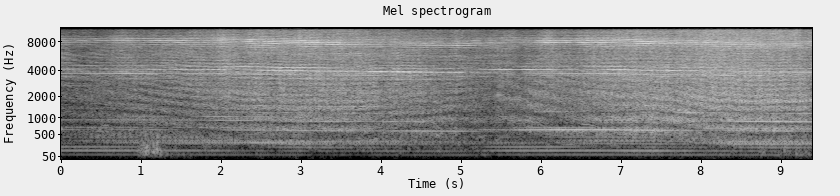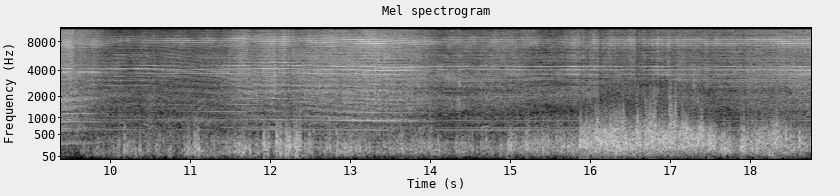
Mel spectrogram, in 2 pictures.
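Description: A model helicopter's engine whines loudly overhead, its pitch rising and falling as it passes.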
